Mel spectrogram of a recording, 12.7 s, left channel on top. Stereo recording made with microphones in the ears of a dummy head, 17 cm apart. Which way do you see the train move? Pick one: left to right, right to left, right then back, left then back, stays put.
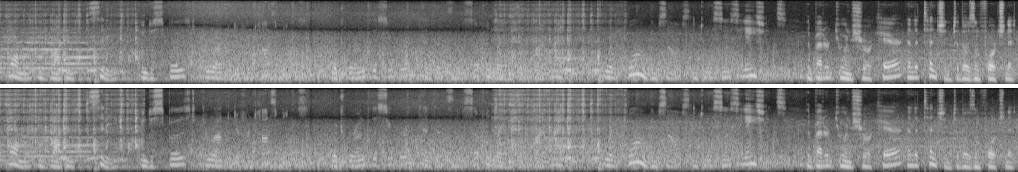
left to right.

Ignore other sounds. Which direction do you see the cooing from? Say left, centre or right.
right.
